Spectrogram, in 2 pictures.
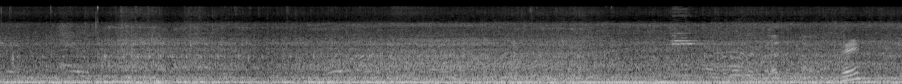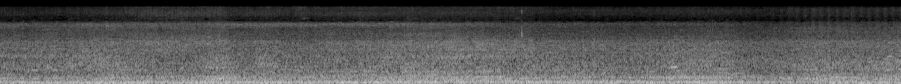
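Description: Heavy diesel dump trucks idling and creeping along in a queue, a steady low engine rumble throughout. A brief rising squeal is heard about eight and a half seconds in.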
